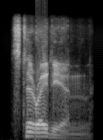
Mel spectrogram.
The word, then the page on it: steradian: British English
